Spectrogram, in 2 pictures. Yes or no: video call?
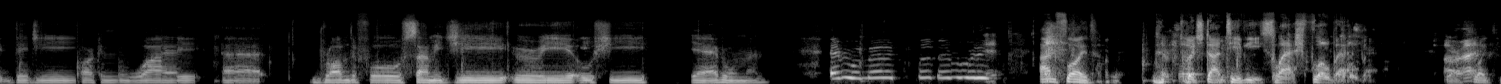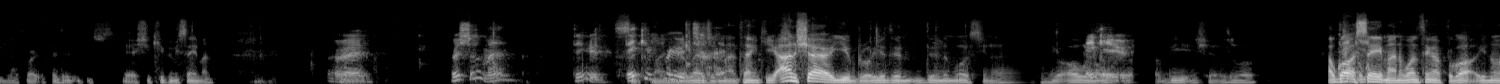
yes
